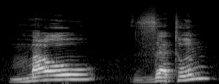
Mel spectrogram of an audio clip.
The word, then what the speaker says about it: موزة: موزة موزة. Wow with sukun sound ow.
